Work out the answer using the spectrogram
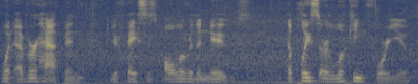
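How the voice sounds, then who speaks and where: A man's voice: lowish voice, a little fast, natural voice. A man playing a loyal, protective and remorseful young ex-boyfriend in radio drama dialogue. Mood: concerned. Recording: clear background noise.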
